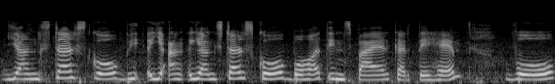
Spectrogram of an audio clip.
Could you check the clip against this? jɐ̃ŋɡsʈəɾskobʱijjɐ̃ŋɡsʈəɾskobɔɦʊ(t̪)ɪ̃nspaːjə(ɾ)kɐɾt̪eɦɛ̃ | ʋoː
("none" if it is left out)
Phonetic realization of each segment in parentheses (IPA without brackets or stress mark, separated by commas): t̪, ɾ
